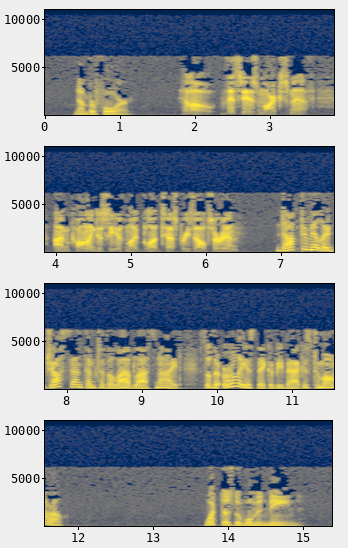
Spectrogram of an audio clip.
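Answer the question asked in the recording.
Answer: The results won't be in until tomorrow at the earliest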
